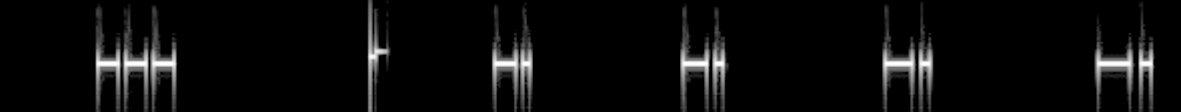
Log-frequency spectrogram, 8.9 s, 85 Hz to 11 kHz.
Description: Morse code, heard as a keyed tone, about 20 wpm, spaced as for 6 wpm, 700 Hz. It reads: O NNNN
